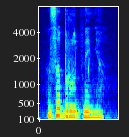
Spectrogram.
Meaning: verbal noun of забрудни́ти pf (zabrudnýty): 1. pollution 2. contamination 3. soiling
- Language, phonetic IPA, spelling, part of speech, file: Ukrainian, [zɐˈbrudnenʲːɐ], забруднення, noun, Uk-забруднення.ogg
